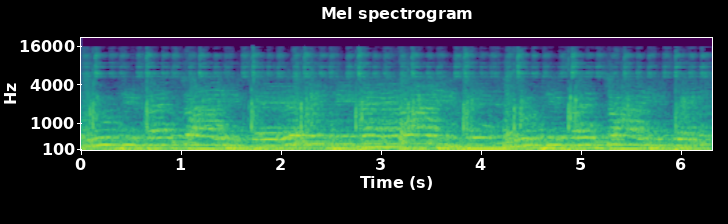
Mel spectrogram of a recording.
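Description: A man singing a Christian worship song into a microphone over live amplified accompaniment, with acoustic guitar and tambourine keeping a regular beat.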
